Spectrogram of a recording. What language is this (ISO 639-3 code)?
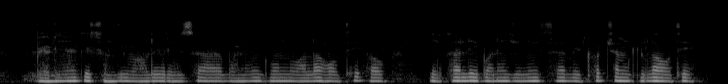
hne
